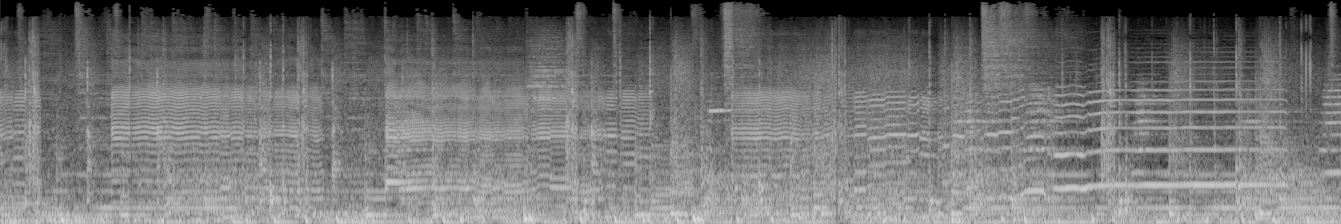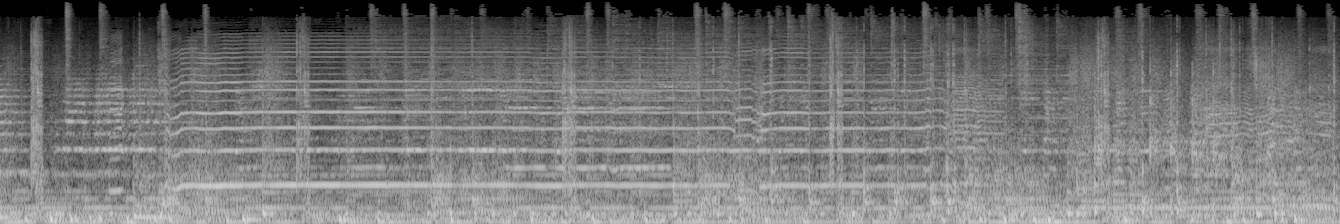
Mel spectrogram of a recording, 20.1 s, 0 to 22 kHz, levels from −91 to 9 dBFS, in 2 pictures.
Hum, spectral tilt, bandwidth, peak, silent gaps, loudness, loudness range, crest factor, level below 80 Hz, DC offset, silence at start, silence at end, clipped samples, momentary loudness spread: none; -4.5 dB/octave; over 20 kHz; 0 dBFS; none; -14 LUFS; 2 LU; 14 dB; -22 dBFS; under 0.1%; 0 s; 0 s; under 0.1%; 3 LU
